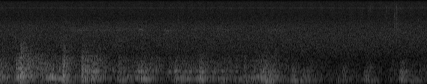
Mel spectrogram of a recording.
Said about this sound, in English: And thunder.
